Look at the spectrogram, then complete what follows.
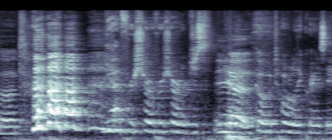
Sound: laughs

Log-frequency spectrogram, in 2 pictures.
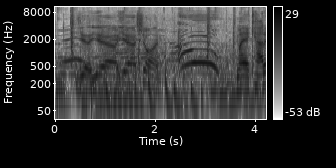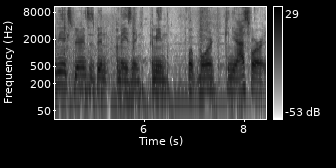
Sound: ooowww!

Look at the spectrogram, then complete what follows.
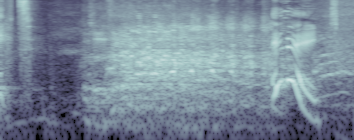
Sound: audience laughter

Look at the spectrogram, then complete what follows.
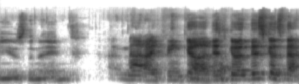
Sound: laughter

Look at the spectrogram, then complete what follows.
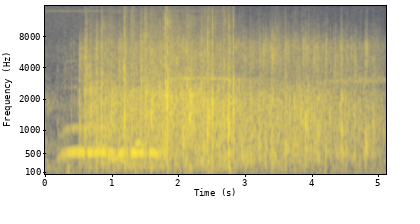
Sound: audience applauding

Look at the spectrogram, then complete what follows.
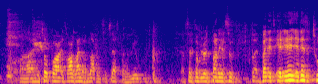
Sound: murmurs

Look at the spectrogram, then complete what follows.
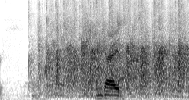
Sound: room applauds

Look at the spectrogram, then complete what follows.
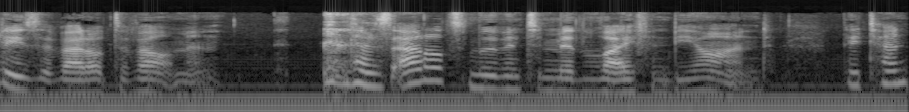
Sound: coughs

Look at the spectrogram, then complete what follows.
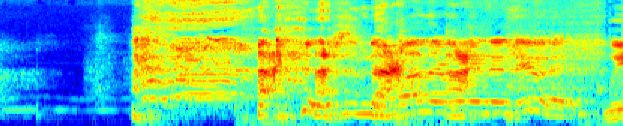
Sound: laughing

